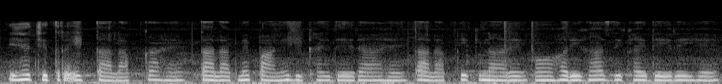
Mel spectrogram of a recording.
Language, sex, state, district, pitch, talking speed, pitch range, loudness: Hindi, female, Maharashtra, Chandrapur, 195 Hz, 185 wpm, 190-205 Hz, -15 LUFS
